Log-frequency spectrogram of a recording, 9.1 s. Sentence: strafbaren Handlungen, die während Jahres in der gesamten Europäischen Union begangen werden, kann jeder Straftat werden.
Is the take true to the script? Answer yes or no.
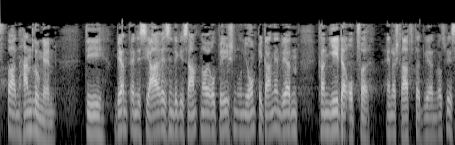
no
